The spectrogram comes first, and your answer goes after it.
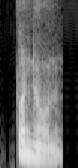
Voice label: "forenoon", Indian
